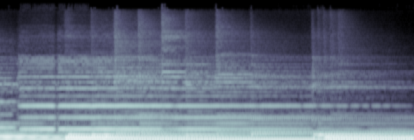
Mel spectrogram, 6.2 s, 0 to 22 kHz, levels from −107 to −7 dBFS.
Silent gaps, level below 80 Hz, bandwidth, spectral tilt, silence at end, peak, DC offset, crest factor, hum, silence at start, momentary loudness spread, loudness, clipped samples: none; -22 dBFS; 9 kHz; -8 dB/octave; 0 s; -6 dBFS; under 0.1%; 12 dB; none; 0 s; 8 LU; -21 LUFS; under 0.1%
